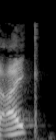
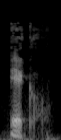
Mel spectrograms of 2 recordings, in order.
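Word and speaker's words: Icke: you know why because because you mispronounced the name you're talking about David Ike igle there's no there's no l in the dude's name well it's actually half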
